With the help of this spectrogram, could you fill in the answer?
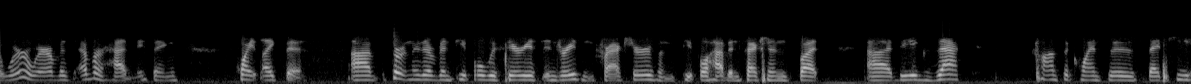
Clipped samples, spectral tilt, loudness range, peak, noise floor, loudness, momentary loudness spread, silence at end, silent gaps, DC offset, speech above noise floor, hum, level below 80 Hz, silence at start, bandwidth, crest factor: under 0.1%; -7 dB/octave; 4 LU; -10 dBFS; -60 dBFS; -28 LUFS; 10 LU; 0 s; none; under 0.1%; 32 dB; none; -62 dBFS; 0 s; 5.6 kHz; 20 dB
